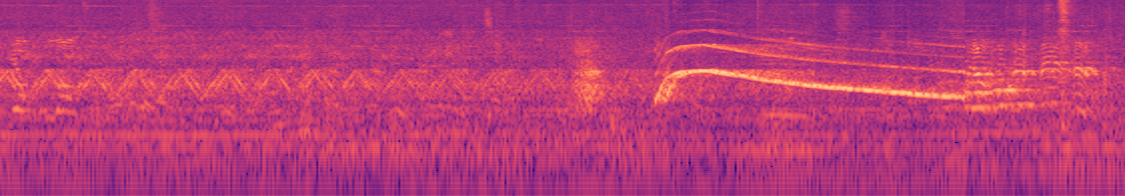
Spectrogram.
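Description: Emergency vehicle siren: a fast warbling yelp, about three to four cycles a second, switching after about four and a half seconds to a louder wail that rises quickly and falls slowly.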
